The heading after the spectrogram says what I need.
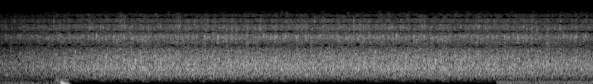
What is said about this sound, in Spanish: Toco el arroyo.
